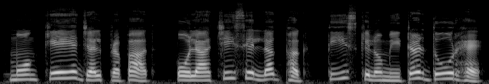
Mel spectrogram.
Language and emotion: Hindi, neutral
